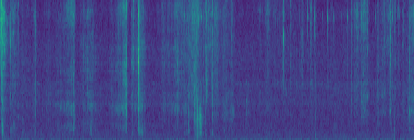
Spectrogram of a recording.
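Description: Paper scissors snipping through patterned paper glued to an envelope flap: a few short, quiet snips spread through the stretch, the sharpest about four seconds in.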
